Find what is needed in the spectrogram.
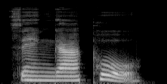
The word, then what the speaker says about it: Singapore: She pronounced it Singapore, with the accent on the last syllable.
